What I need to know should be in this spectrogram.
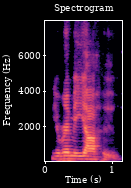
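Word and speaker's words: ירמיהו: a relative of Jeremiah yarime Yahoo is how you say Jeremiah in Hebrew I tell my uh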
